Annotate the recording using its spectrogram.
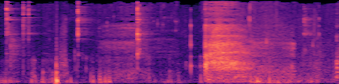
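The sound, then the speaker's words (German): Scattered soft taps and clicks give way to a louder, sustained burst of rustling from a bed, bedding shifting and crumpling, which then fades into lighter, intermittent rustles. “Wenn es im Hintergrund so raschelt, dann ist es unser Bett.”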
